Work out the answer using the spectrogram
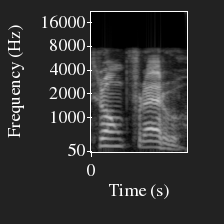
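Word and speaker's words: trompe-l'oeil: 이거 어떻게 발음해야 되니? 트렁프레로.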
